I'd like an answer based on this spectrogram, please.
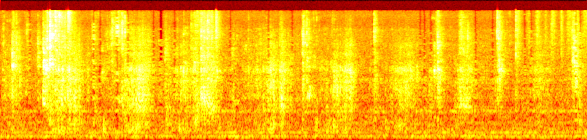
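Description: Someone biting and chewing ridged potato chips (Ruffles Flamin' Hot BBQ): a run of irregular crunches, strongest in the first couple of seconds.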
